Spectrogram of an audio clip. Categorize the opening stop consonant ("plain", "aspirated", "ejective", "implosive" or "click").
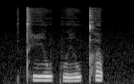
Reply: aspirated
